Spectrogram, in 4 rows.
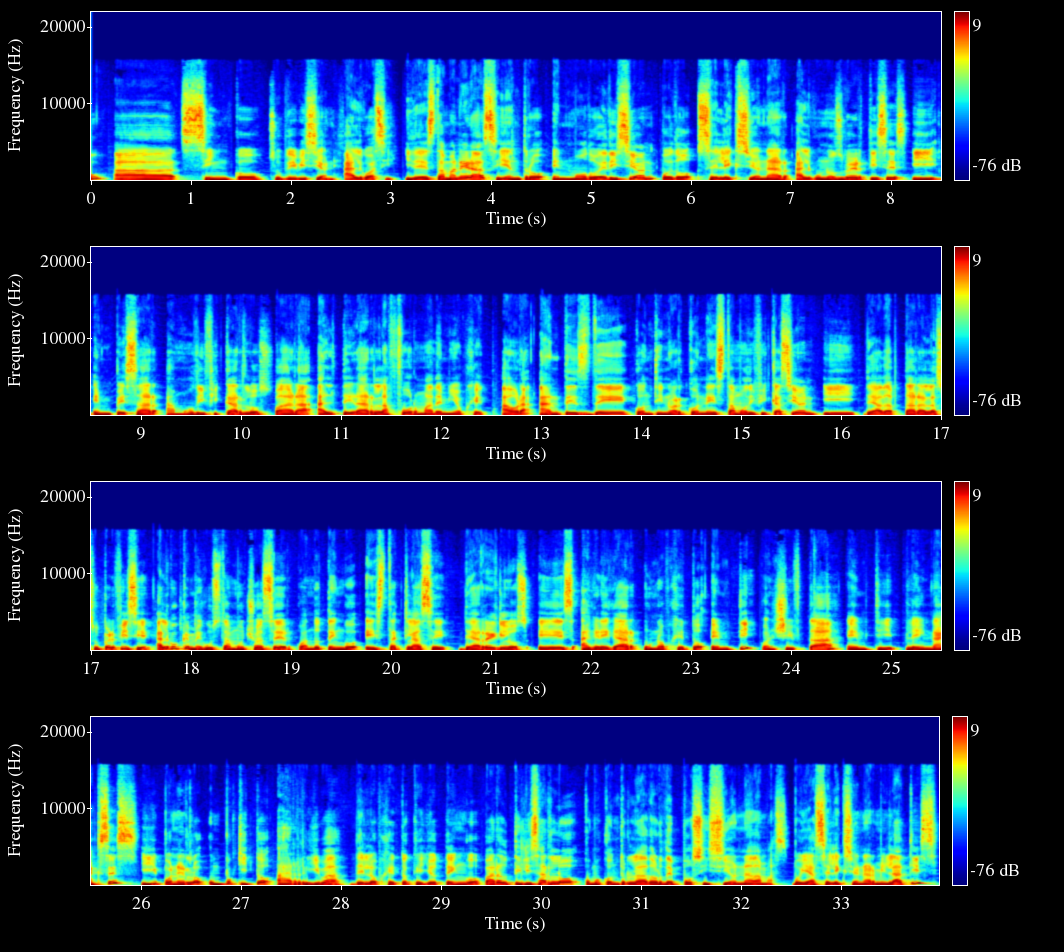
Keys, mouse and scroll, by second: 0.1-3.1 drag, 4.8 Tab, 5.7 click, 8.4 g, 18.6 Tab, 19.0-20.8 scroll down 2, 21.5 scroll up 2, 22.0-24.1 middle drag, 24.1 shift+a, 26.0-26.4 scroll down 1, 26.4 g, 33.1 click.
